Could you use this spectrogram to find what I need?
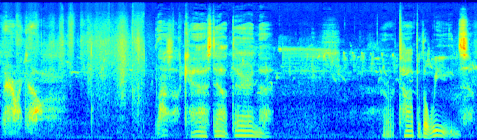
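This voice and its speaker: Whispering in a relaxed tone, a man speaks at a fairly slow pace with long, frequent pauses over noticeable background noise. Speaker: fishing video creator. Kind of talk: outdoor fishing commentary. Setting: outdoors at a pond. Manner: casual, relaxed.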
